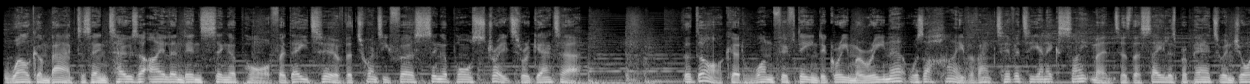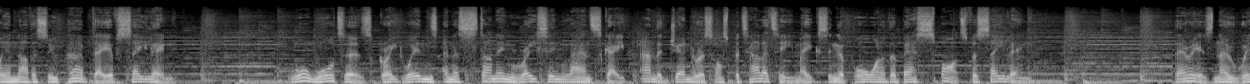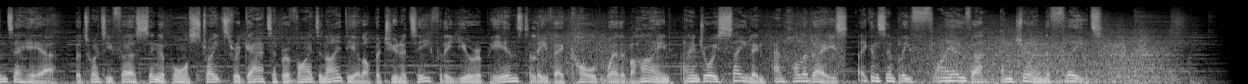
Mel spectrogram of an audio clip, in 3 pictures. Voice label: english uk male narrative

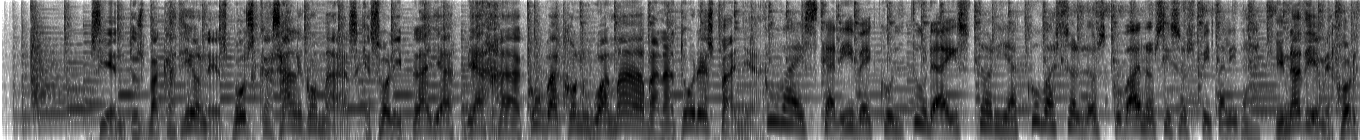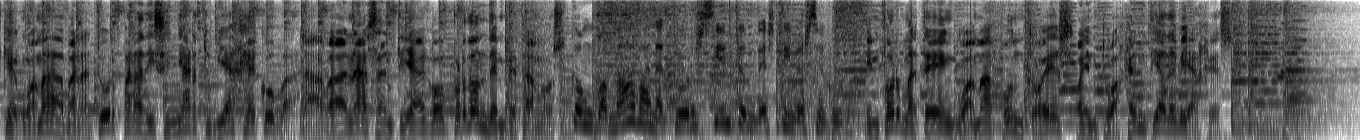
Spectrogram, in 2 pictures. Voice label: spanish spain male commercial

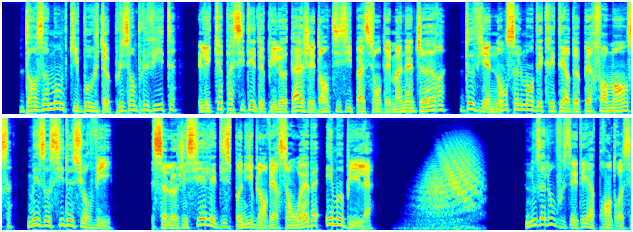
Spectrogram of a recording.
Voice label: french european male narrative

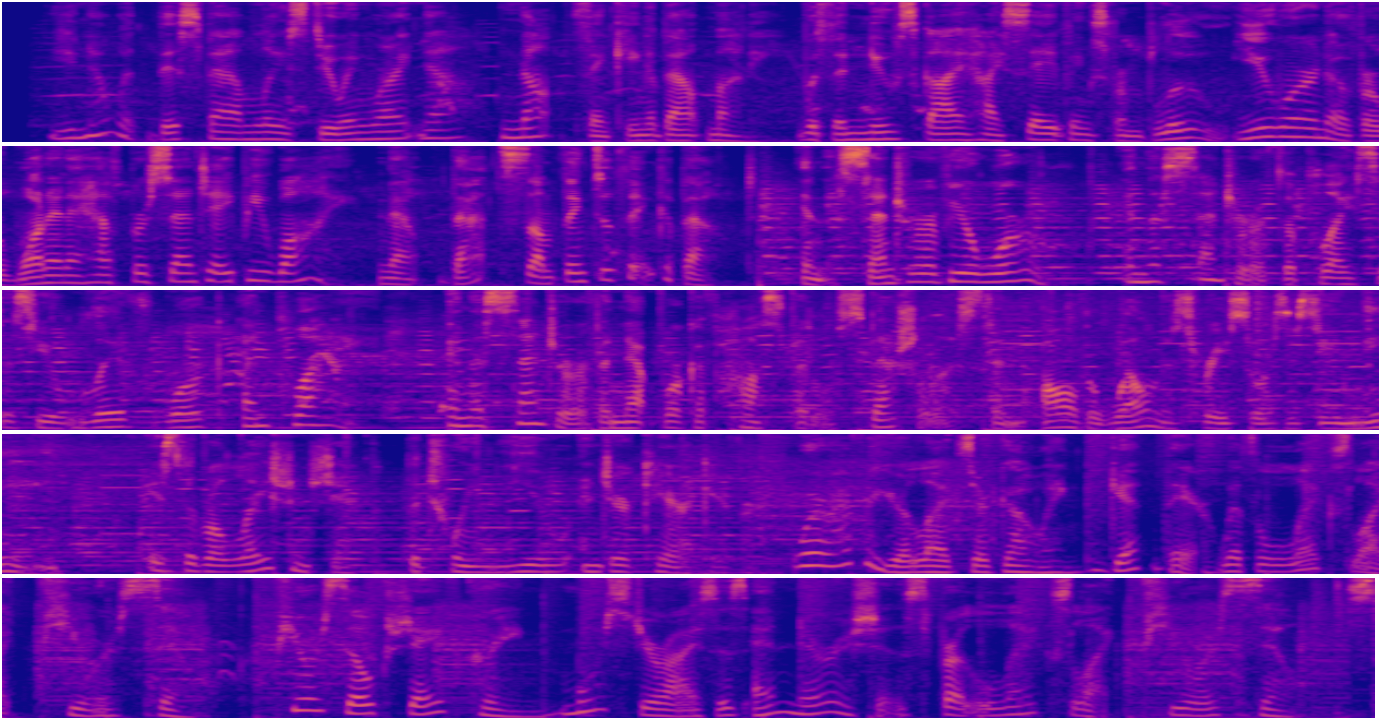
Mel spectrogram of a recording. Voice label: english us and canada female commercial

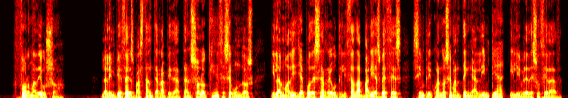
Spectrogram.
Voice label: spanish spain male e learning

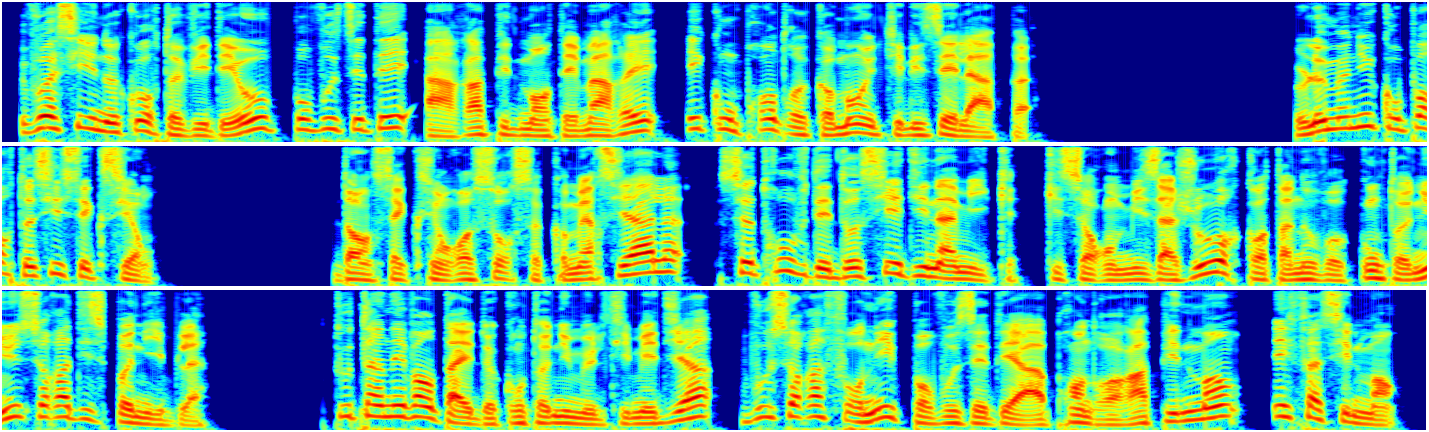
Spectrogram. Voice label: french european male e learning

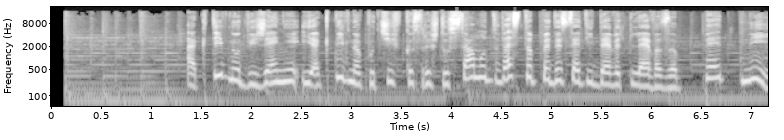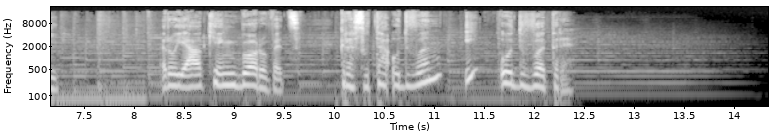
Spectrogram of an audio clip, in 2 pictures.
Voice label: bulgarian female commercial

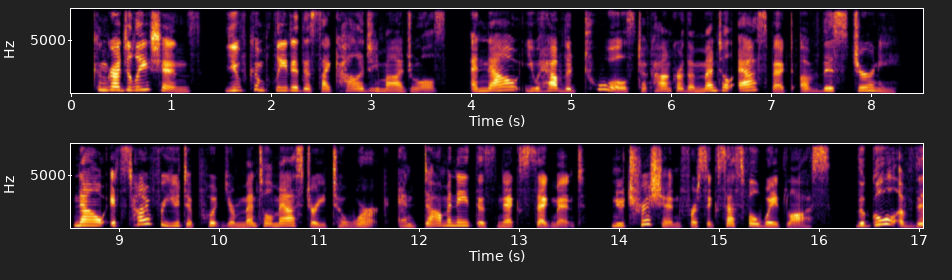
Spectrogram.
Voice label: english us and canada female e learning

